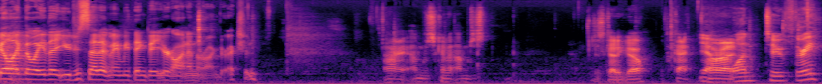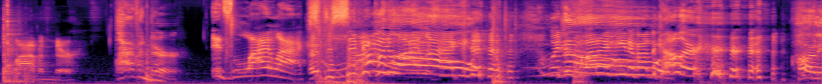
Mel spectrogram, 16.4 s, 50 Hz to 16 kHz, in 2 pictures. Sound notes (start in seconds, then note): 11.3 exclaiming; 11.4 laughs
